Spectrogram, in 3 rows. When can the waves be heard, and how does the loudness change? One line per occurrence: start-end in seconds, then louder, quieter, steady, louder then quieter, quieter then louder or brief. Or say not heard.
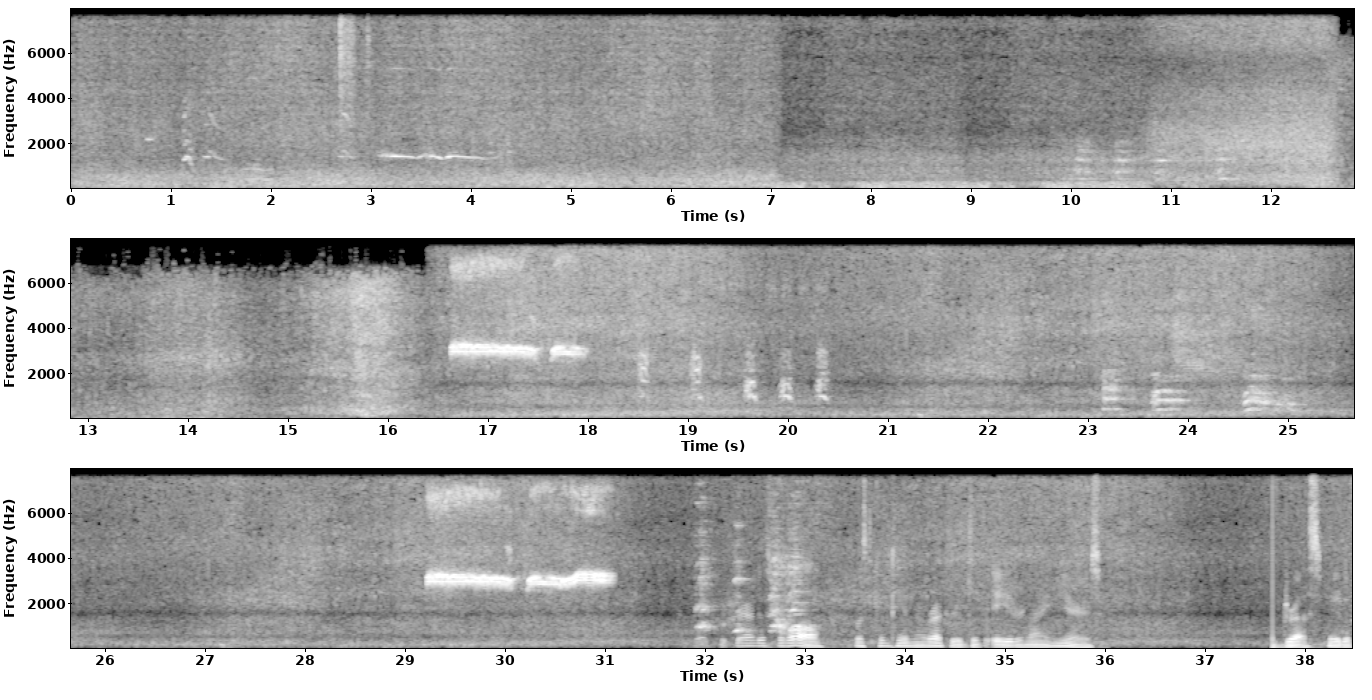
0.0-38.4 quieter.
